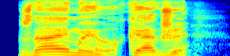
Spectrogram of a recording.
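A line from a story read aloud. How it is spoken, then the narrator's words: Gruff mutter. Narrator (Russian): буркнул Тейт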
